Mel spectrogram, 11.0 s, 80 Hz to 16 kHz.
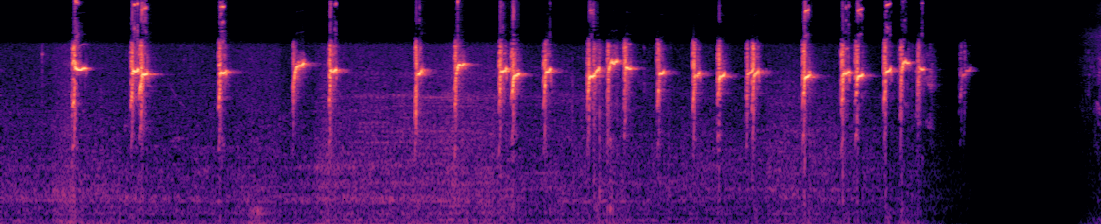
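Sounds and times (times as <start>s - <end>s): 
Fischer's lovebird Agapornis fischeri giving sharp shrill chirps: 0.7s - 3.5s, 4.1s - 9.8s.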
